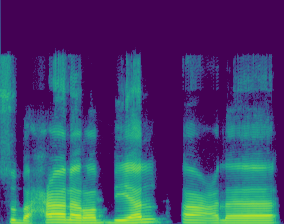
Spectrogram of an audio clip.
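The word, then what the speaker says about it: سبحان ربي الأعلى: আমাকে অবশ্যই এগুলো সুন্দরভাবে উচ্চারণ করতে হবে। সুবহানা রব্বিয়াল আ'লা, সুবহানা রব্বিয়াল আ'লা, সেজদার তাসবিহ এভাবে বলতে হবে।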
